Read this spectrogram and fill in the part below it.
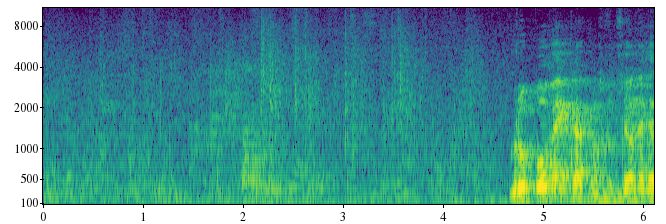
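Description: Several men and women murmur and talk quietly in the background.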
